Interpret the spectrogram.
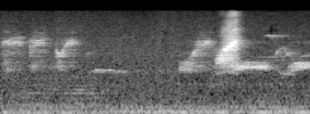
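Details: Brief olive-backed white-eye phrase, used to stir other white-eyes into song: a few thin, high whistled notes then one loud, sharp, buzzy chirp, above a soft background hum.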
